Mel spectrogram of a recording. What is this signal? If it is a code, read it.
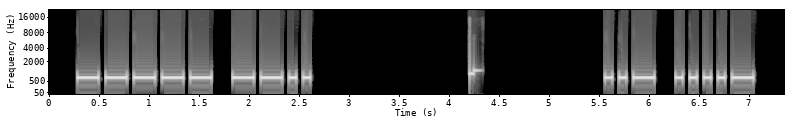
Morse code, heard as a keyed tone, about 17 wpm, 700 Hz. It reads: 0 Z U 4
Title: Single-Letter Single-Number 17wpm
